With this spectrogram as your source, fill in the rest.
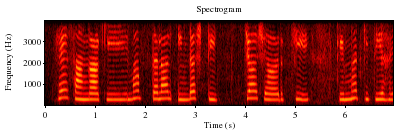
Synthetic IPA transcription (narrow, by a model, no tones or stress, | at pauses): hesãːŋɡakimɐp̚t̪ɐlaːliɳɖəsʈi | t͡ʃaʃəɾt͡ʃi | kimːət̪kit̪iɦɛ̃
